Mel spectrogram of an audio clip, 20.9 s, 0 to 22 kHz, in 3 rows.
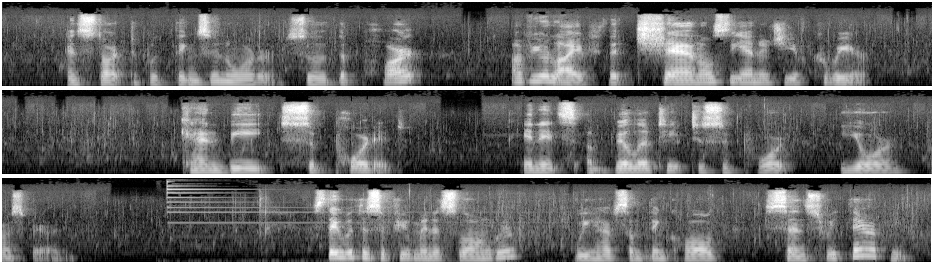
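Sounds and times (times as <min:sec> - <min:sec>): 
running water: 0:00.0 - 0:20.9
speech: 0:00.5 - 0:03.2, 0:03.8 - 0:06.6, 0:08.4 - 0:10.0, 0:10.9 - 0:14.6, 0:16.4 - 0:20.9
faint high ringing tone: 0:15.2 - 0:18.3.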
